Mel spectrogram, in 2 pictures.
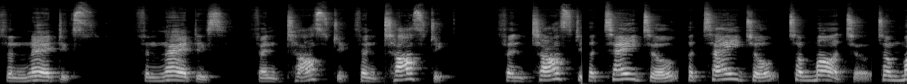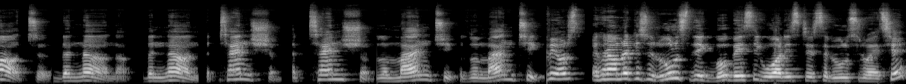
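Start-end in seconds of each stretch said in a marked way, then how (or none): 0.0-5.8 weight on NE of fanatics, TAS of fantastic; stress drill. Shown as a demonstration. Teacher drilling words for students to repeat, measured and emphatic. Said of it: "আমার সাথে practice করবেন". 5.9-14.4 strong, long middle in potato, tomato, banana; second syllable stressed in attention and romantic, then falling; stress drill. Shown as a demonstration. Teacher leading repeat-after-me practice, emphatic. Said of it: "আমার সাথে practice করবেন".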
